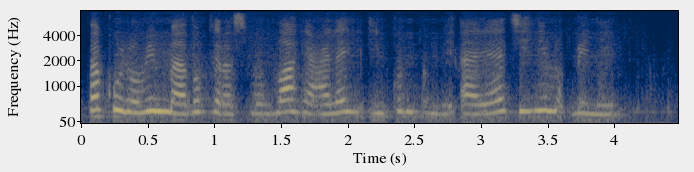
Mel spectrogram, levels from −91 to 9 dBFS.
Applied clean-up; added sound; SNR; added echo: neural separator model SepFormer DNS4.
